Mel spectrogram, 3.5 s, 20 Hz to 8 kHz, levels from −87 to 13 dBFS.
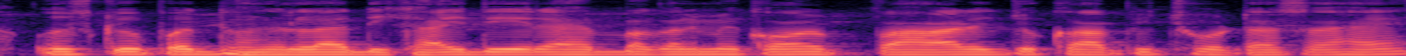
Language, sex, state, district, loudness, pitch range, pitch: Hindi, male, Bihar, Saharsa, -15 LUFS, 130-135 Hz, 130 Hz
